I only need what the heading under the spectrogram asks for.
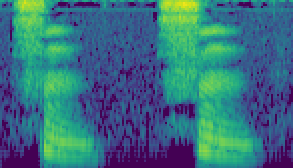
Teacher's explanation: soon soon is basically an S straight into the N soon soon there is a little bit of a schwa thrown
